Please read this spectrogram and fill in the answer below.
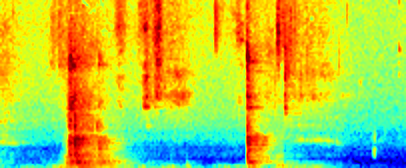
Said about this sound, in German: Ich fange schon mal an mit Einschenken.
